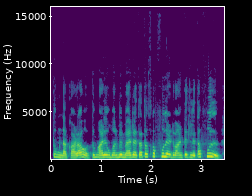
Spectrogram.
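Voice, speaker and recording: A woman's voice: a little high, fast, dark tone, dry recording, close to an everyday voice. Woman doing a bossy teasing uncle. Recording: dull lo-fi dry recording.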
